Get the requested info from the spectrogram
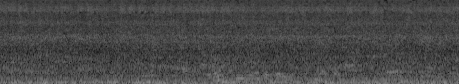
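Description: Steady background hiss with faint, distant voices murmuring underneath.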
